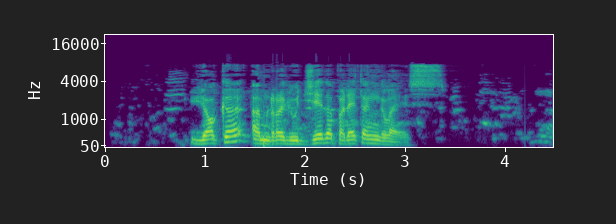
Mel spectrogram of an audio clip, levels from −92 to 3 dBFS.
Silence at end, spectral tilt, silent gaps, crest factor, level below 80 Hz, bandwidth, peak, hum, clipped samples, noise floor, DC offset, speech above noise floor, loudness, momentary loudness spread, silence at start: 0 s; -4.5 dB/octave; none; 16 dB; -50 dBFS; 8 kHz; 0 dBFS; none; under 0.1%; -52 dBFS; under 0.1%; 39 dB; -13 LUFS; 11 LU; 0.6 s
